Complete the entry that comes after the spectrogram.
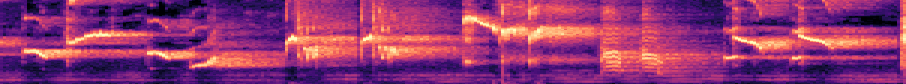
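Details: Orange-headed thrush (plontang) singing a rolling song used to stimulate lazy caged birds; clear high whistled notes, some held and some sliding downward, in short phrases about every half second.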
